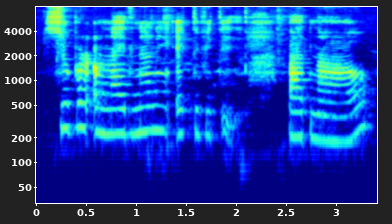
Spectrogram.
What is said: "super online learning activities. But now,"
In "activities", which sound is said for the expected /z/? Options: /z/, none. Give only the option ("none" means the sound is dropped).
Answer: none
